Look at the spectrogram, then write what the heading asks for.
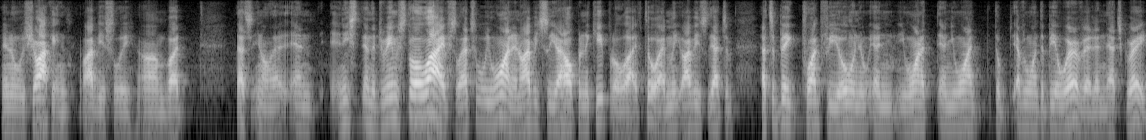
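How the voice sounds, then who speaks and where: With an American accent, a man talks at a fairly quick pace in an ordinary speaking voice, medium in pitch with ordinary pitch variation. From Massachusetts (Brockton). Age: 60s. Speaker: community TV talk show host. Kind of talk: casual interview chat.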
